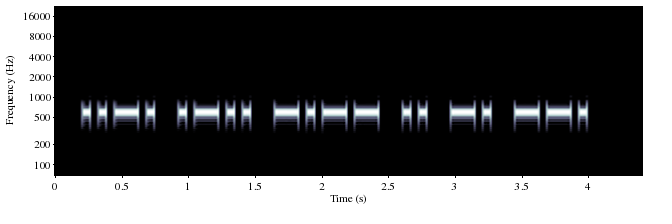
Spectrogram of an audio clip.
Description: Morse code, heard as a keyed tone, about 20 wpm, 600 Hz. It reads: FLYING
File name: the old man and the sea / the old man and the sea part 1 20wpm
